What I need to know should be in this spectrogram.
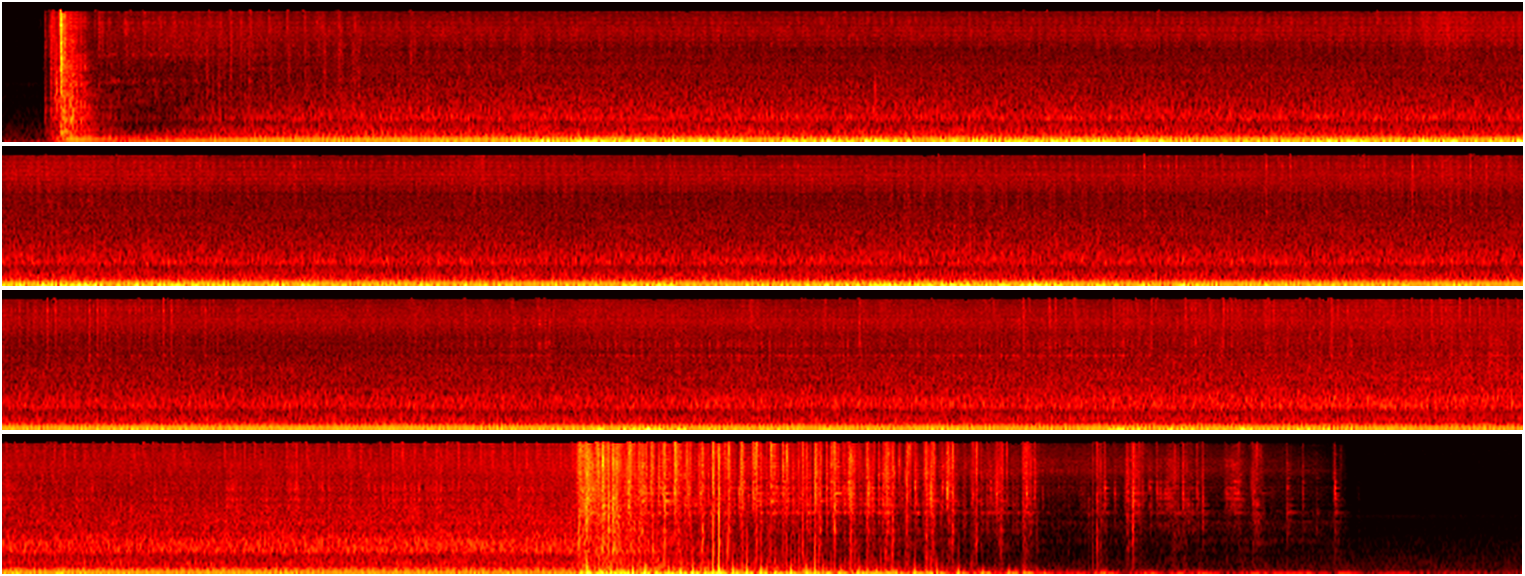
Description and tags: reel to reel tape machine start stop rewind with spinout flappy
flappy, tape, spinout, rewind, reel, stop, machine, start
